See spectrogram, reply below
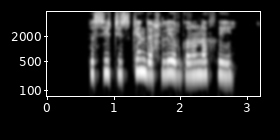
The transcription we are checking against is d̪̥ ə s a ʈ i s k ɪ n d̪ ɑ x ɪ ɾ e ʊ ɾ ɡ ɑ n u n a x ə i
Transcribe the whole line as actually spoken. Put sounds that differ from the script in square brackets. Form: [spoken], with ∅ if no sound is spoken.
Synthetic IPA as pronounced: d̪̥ ə s [i] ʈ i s k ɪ n d̪ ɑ x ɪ [l] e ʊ ɾ ɡ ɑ n u n a x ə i

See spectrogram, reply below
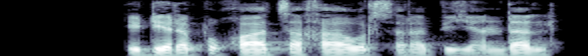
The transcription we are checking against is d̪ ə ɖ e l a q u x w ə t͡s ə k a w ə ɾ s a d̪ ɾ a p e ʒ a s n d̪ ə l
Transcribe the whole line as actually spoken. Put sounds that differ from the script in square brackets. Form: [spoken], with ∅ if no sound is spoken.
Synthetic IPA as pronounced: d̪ ə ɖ e [ɾ] a [p] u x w [ɑ] t͡s ə [x] a w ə ɾ s a [∅] ɾ a p e ʒ a [∅] n d̪ ə l

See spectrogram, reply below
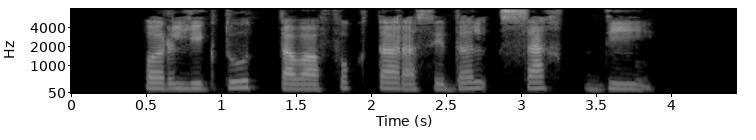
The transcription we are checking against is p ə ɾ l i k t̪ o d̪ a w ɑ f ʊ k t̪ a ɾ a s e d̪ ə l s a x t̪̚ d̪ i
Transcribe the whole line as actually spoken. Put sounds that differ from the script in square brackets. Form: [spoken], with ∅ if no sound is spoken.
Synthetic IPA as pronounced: p ə ɾ l i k [d̪] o [t̪] a w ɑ f ʊ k t̪ a ɾ a s e d̪ ə l s a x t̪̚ d̪ i

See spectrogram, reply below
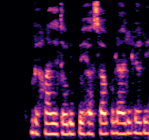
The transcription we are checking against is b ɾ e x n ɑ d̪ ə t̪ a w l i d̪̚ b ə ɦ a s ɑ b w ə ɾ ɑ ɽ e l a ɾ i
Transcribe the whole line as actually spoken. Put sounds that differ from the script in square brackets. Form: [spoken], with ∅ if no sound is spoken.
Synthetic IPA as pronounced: b ɾ e x n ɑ d̪ ə t̪ a w l i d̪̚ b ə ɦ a s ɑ b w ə [l] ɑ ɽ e l a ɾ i

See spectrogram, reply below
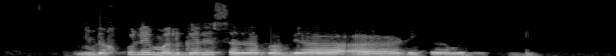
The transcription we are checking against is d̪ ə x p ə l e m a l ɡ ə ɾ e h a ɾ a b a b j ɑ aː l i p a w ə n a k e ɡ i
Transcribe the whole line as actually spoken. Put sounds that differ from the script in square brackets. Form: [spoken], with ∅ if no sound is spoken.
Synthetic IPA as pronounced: d̪ ə x p ə l e m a l ɡ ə ɾ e [s] a ɾ a b a b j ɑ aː [ɽ] i [k] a w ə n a k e ɡ i

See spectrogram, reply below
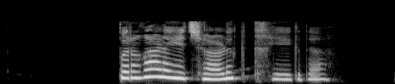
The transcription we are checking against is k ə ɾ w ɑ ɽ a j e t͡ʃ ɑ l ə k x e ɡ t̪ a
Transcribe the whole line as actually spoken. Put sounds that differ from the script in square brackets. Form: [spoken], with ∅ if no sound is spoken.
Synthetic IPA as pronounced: [p] ə ɾ [ɣ] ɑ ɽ a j e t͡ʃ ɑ [ɽ] ə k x e ɡ [d̪] a

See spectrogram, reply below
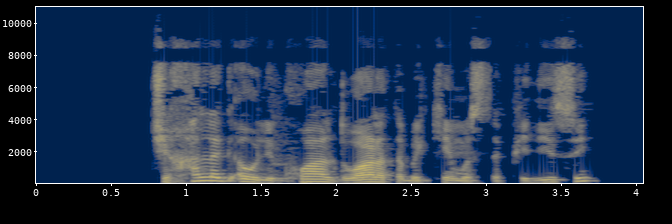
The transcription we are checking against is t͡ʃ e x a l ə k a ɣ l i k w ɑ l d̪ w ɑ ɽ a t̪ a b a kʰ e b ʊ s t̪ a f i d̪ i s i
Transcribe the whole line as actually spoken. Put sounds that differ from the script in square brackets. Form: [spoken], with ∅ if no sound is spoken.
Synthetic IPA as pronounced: t͡ʃ e x a l ə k a [w] l i k w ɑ l d̪ w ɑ ɽ a t̪ a b a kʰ e [m] ʊ s t̪ a f i d̪ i s i

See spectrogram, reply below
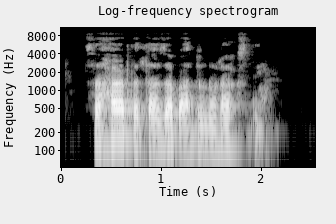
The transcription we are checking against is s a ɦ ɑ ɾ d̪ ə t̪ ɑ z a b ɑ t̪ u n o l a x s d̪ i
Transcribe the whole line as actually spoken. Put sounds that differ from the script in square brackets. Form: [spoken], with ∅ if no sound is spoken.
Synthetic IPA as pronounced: s a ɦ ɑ ɾ d̪ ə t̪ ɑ z a b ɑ [d̪] u n o [ɾ] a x s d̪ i

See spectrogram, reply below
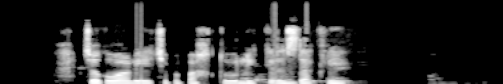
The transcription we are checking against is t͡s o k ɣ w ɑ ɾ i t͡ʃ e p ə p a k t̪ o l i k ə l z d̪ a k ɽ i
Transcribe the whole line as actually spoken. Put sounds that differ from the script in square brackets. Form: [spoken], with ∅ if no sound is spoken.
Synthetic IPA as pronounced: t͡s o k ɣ w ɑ [ɽ] i t͡ʃ e p ə p a [x] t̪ o l i k ə l z d̪ a k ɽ i

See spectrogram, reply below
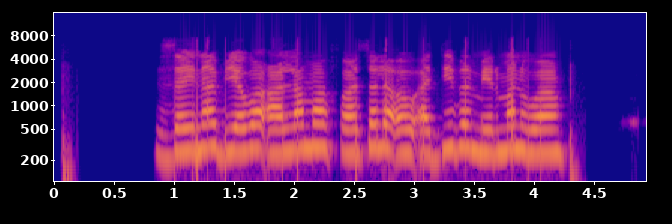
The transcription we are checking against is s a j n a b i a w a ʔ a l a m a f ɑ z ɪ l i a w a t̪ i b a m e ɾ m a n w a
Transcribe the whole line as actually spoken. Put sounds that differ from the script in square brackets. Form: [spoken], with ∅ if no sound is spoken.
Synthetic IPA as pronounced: [z] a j n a b [j] a w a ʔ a l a m a f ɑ z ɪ l [a] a w a [d̪] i b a m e ɾ m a n w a

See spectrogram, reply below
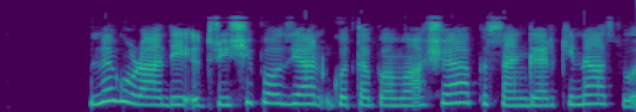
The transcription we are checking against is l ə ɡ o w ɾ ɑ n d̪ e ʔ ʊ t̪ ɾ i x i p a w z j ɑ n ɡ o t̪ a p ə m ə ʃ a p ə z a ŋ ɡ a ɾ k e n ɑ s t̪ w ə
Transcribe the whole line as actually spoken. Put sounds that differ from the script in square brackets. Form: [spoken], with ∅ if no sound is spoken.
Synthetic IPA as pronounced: l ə ɡ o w [ɽ] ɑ n d̪ e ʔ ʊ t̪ ɾ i [ʃ] i p a w z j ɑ n ɡ o t̪ a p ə m [ɑ] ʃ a p ə [s] a ŋ ɡ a ɾ k e n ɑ s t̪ w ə

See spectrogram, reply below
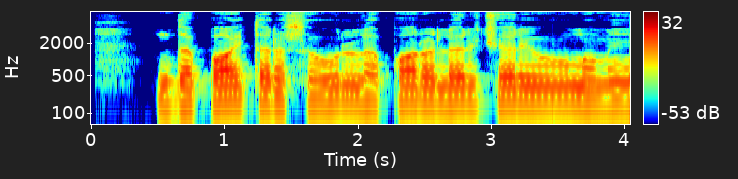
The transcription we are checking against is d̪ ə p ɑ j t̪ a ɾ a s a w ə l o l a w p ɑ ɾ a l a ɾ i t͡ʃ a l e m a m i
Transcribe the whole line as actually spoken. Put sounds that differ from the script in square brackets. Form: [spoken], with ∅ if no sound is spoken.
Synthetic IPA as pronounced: d̪ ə p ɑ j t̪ a ɾ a s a w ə l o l a [∅] p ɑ ɾ a l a ɾ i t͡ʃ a [ɾ] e m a m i

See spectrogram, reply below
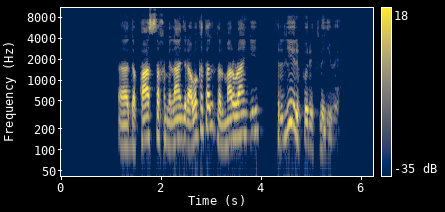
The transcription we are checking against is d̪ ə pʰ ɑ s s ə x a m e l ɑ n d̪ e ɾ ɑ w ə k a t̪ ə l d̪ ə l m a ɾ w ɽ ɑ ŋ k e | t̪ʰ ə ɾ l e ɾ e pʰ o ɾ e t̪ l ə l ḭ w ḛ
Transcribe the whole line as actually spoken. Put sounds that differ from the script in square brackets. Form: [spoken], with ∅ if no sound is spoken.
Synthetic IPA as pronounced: d̪ ə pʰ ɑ s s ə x a m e l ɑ n d̪ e ɾ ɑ w ə k a t̪ ə l d̪ ə l m a ɾ w ɽ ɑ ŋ [ɡ] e | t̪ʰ ə ɾ l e ɾ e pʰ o ɾ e t̪ l ə l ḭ w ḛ

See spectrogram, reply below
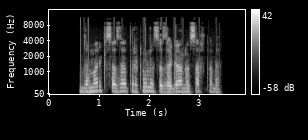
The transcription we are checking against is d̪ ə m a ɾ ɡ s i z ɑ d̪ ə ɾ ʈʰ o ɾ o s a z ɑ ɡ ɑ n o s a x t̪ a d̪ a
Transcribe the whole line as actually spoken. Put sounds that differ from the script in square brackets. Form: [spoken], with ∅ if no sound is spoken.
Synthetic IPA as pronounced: d̪ ə m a ɾ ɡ s [a] z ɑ [t̪] ə ɾ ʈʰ o [l] o s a z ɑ ɡ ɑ n o s a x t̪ a d̪ a

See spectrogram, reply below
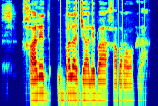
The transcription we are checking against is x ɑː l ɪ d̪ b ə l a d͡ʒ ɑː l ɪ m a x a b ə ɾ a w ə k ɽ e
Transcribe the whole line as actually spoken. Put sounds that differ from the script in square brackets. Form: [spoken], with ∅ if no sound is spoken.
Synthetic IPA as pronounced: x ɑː l ɪ d̪ b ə l a d͡ʒ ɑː l ɪ [b] a x a b ə ɾ a w ə k ɽ [a]

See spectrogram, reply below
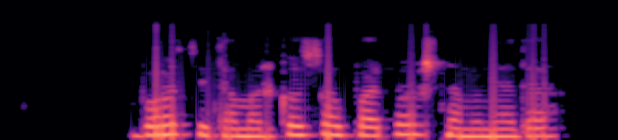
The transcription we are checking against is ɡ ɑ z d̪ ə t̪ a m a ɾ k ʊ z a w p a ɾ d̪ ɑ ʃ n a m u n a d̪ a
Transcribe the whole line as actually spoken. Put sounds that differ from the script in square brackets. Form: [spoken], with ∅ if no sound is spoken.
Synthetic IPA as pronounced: [b] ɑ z d̪ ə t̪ a m a ɾ k ʊ z a w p a ɾ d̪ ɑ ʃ n a m u n a d̪ a

